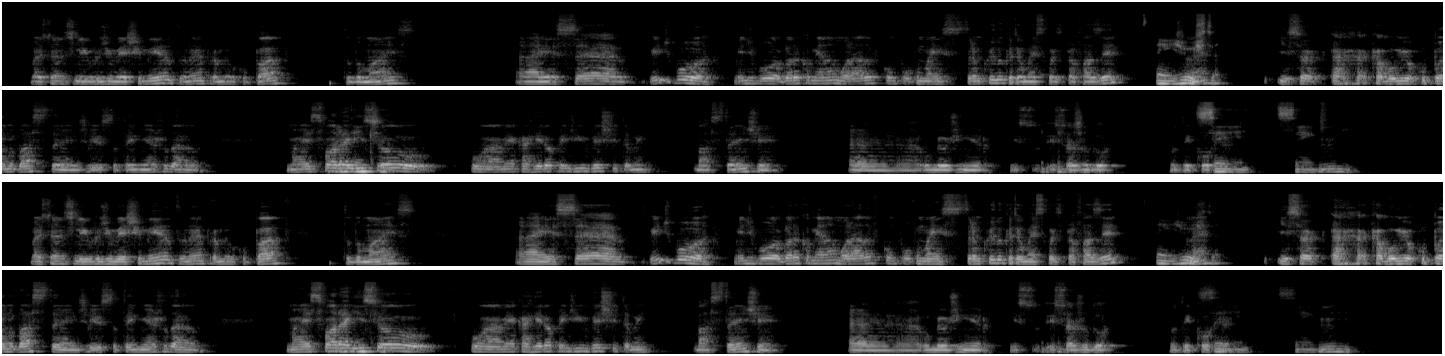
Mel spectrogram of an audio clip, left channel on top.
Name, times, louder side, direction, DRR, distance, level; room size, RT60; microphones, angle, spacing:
voice 1, 0.3-2.9 3.4-4.1 5.1-11.2 11.8-12.1 12.8-16.5 17.3-18.7 19.1-20.9 21.3-22.2 22.9-25.5 26.1-26.8 27.6-27.9, right 1 dB, 30° right, 0.9 m, -31 dB
voice 2, 11.5-12.2 17.7-18.3 24.8-25.1 26.5-26.9 27.2-27.6, left 4 dB, 45° left, 0.5 m, -31 dB
8.4 x 6.3 x 8.2 m
head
